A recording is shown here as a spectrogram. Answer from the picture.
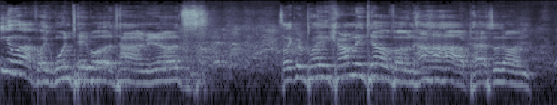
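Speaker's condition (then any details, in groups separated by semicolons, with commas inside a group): Cerebral palsy; from birth; sounds drunk, constant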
